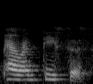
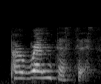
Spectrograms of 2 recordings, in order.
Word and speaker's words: parenthesis: mistake on this one a lot of them say something like parent thesis and it's actually the second syllable its parent sis parenthesis next one these can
